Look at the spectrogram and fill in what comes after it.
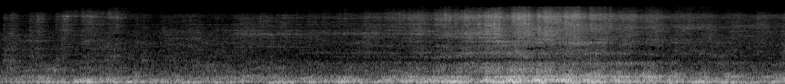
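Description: Freight train of covered hopper cars rolling past close by: a steady rumble of steel wheels on the rails, growing louder about five seconds in.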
